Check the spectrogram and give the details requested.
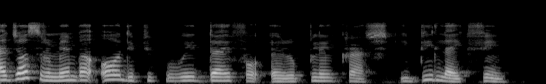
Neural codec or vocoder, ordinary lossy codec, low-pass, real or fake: none; none; 7.2 kHz; real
